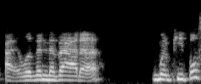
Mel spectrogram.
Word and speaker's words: Nevada: I think there's a Nevada, Missouri, if I'm not mistaken. I lived in Arkansas, but that's how they pronounce it. Nevada. It's not Nevada.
